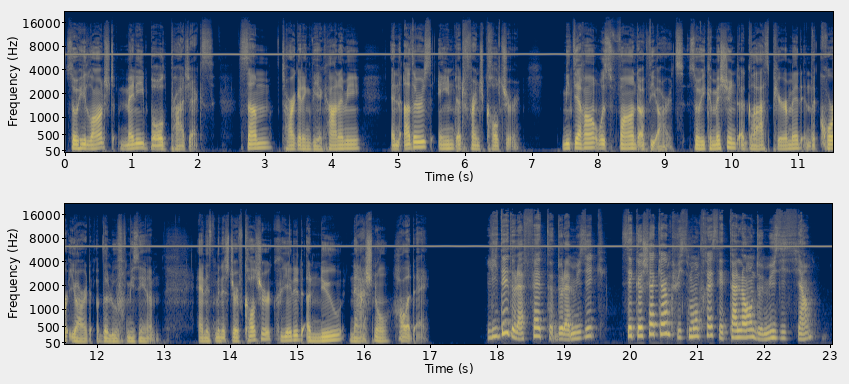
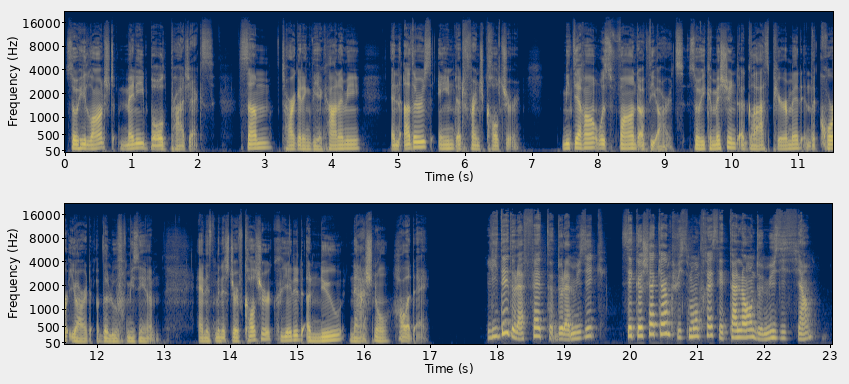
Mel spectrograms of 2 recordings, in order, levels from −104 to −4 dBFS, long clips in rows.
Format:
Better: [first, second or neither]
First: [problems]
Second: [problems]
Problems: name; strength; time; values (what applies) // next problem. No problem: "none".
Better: second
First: high-pitched whine; loud; throughout; 6.5 kHz, 7 dB below the speech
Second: none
